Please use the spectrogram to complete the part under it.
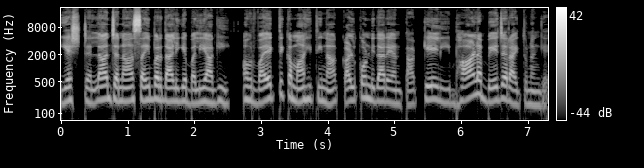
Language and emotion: Kannada, sad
